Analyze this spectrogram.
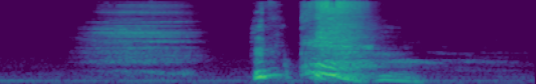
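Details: Faint sharp intake, then a loud explosive sneeze with a brief second burst; college student tried to hold the sneeze back and failed instantly.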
